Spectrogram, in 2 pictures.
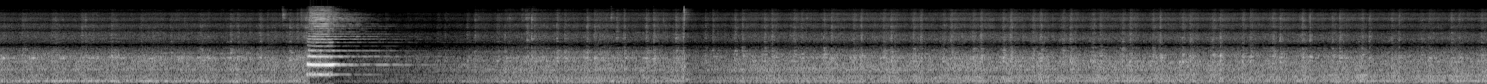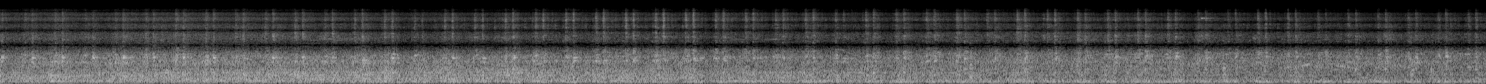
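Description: Diesel locomotive hauling a passenger express sounds one short horn blast about three seconds in. Its engine then runs steadily as it pulls out past, followed by the coaches rolling by on the rails.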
